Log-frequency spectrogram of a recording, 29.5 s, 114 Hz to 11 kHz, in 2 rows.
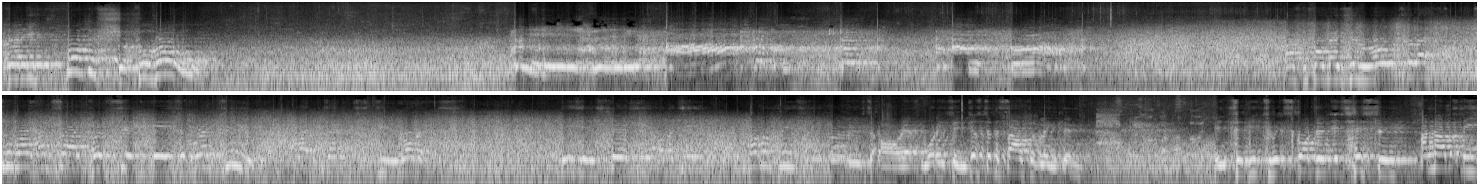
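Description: BAE Hawk T1 jets, each with a single Adour turbofan, flying past in formation: a broad rushing jet noise, strongest through the middle. Indistinct voices run over it.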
